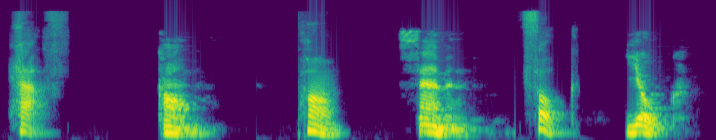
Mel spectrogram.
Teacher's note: The L is silent in the following words.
